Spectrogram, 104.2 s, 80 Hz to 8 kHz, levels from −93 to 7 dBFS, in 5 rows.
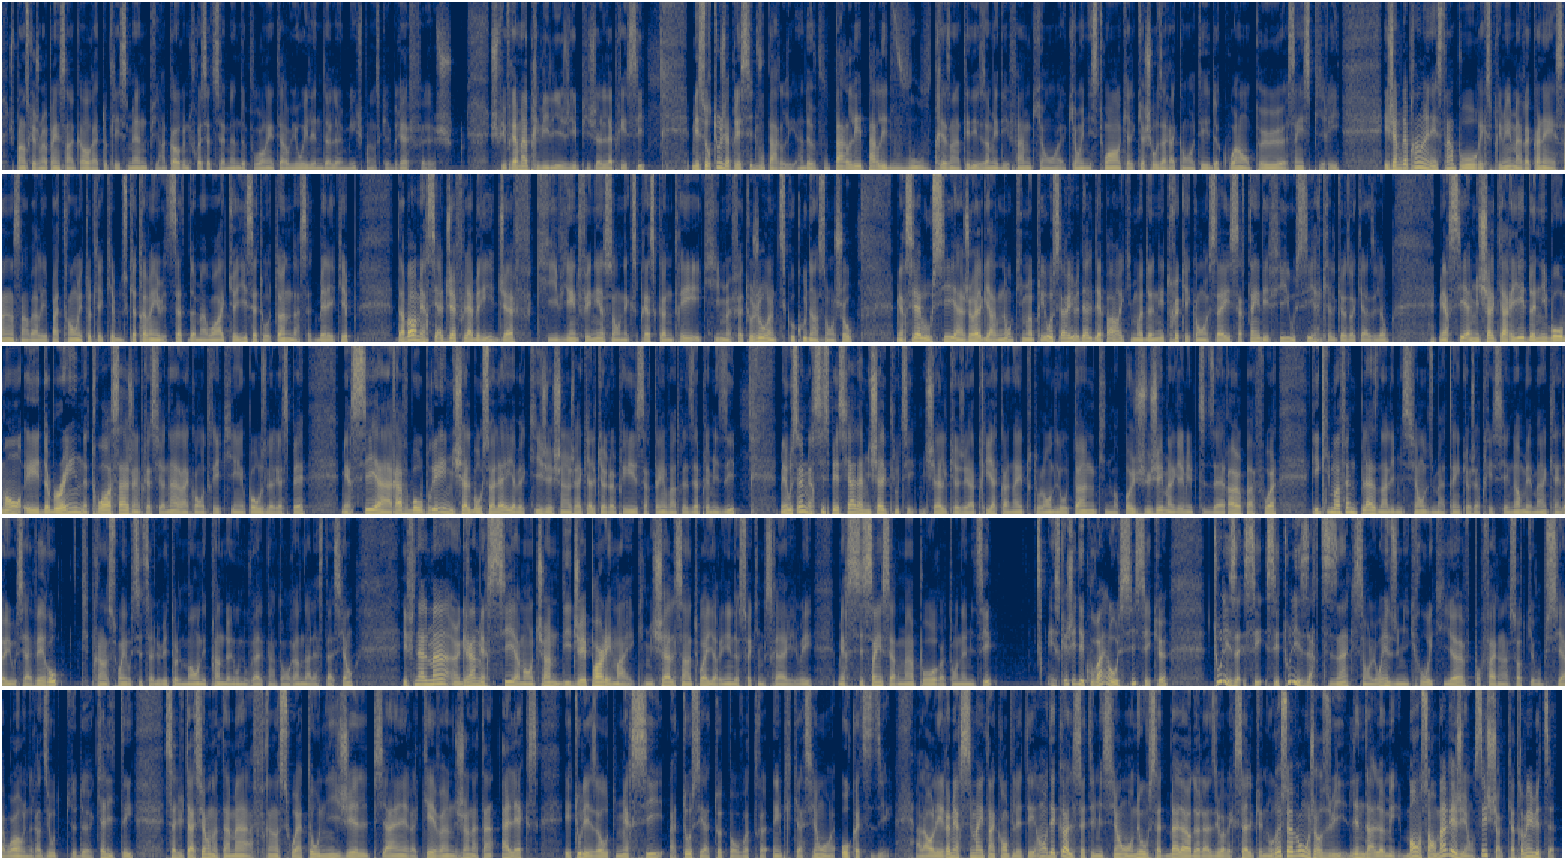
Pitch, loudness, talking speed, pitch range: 115 Hz, -27 LUFS, 210 wpm, 105-130 Hz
